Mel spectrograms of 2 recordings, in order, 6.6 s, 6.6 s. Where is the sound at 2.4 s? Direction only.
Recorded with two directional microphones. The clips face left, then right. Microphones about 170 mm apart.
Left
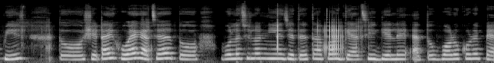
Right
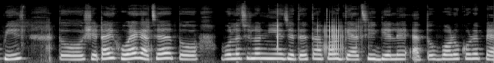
45° right (ahead or behind).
